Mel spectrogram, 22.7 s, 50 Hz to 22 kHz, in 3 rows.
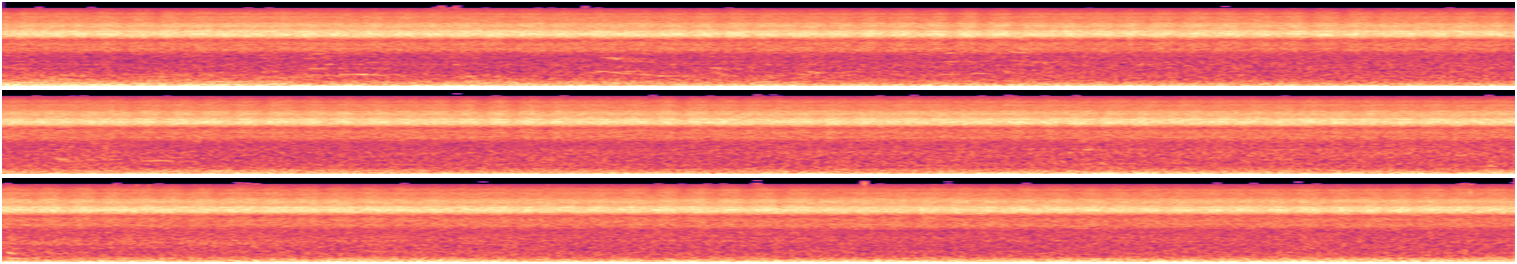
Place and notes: Parque Vale do Silêncio, Lisbon, Portugal - Summer cicadas
High volume cicadas on the park, Church-audio binaurals + zoom H4n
